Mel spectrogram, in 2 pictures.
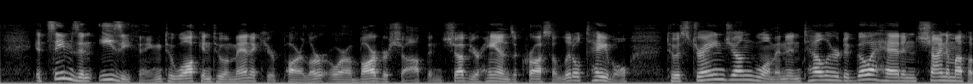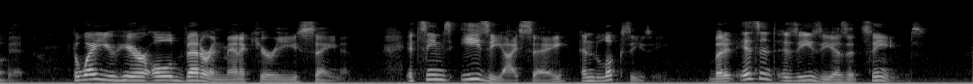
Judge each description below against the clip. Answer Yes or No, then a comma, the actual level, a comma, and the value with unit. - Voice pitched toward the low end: No, medium, 150 Hz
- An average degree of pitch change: No, wide, 8.3 semitones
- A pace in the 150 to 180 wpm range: No, average, 200 wpm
